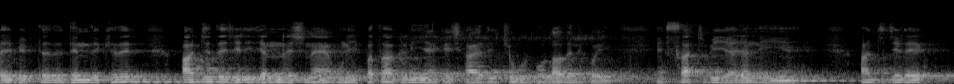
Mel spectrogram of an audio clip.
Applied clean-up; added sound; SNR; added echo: neural separator model SepFormer DNS4.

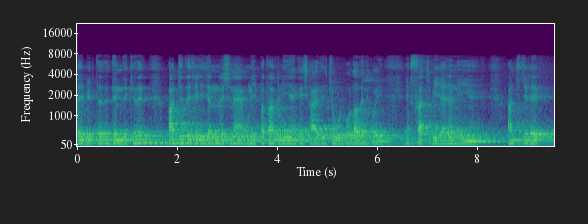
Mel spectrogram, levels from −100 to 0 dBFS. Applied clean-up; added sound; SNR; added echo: none; none; none; none.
